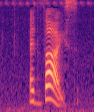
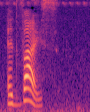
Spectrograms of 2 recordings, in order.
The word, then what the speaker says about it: advice: and its pronunciation is advice remember it's an S advice the second one is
